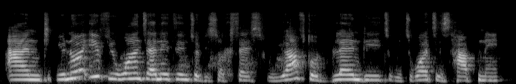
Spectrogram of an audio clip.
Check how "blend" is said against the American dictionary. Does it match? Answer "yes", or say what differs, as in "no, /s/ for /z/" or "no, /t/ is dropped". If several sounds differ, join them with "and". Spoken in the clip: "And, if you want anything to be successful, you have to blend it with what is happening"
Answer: yes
